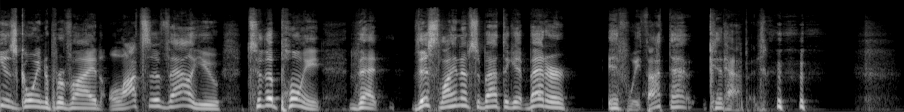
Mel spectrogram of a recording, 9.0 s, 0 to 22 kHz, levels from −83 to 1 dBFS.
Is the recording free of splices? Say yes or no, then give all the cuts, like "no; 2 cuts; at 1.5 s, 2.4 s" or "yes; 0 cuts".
no; 2 cuts; at 3.9 s, 7.2 s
